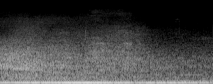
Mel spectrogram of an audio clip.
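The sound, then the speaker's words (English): Road traffic on a street during a walk: a steady low rumble under a broad, even wash of engine and tyre noise, with no voices. “And, you know, the traffic, you get used to it. And in ways, the traffic adds energy to my walk and to my psychic or whatever you want to call it.”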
